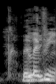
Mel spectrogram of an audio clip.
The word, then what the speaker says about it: Lewin: Então, e aí voltando aqui para os fatos, tem um, um, estudo de 1940 do Kurt Le Lewin, eu acho que assim pronuncia, o Levin. – Levin. Levin. É,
